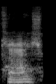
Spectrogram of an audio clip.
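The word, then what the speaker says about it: Cache: Dagot a cash cap pronounced cash Morgan Sevier San Pete Sevier Pyute Sevier Rich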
